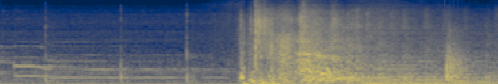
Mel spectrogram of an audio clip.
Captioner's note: punch, groan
